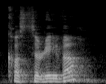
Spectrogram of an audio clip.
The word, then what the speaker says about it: Kostareva: We have Kostareva. Did I pronounce it right?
